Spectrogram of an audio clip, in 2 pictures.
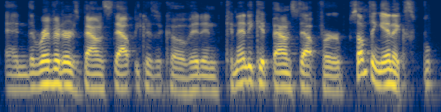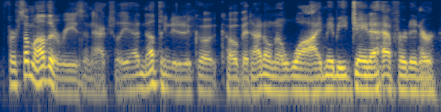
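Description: A man's voice: lowish voice, fast talker, hardly any pauses, fairly bright tone, dull audio. A man hosting a hockey podcast in casual chat, often correcting himself mid-sentence. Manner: rambling, self-correcting.

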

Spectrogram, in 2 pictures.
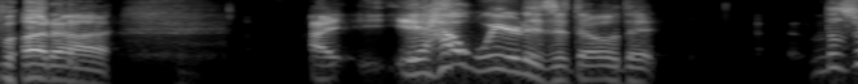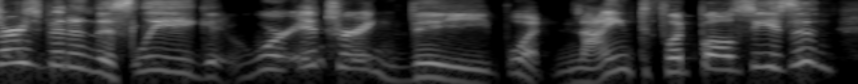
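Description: A man's voice: high voice, sing-song, measured pace, bright, forceful tone, dry recording, poor audio. A man co-hosting a sports podcast in casual chat, with dry, wry humor and frequent restarts.

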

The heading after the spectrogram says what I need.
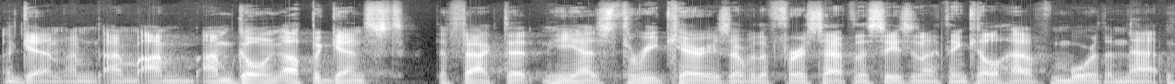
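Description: Speaking quickly in a low, level voice, this man trades casual sports chat on a podcast he co-hosts. He fills his speech with fillers and keeps the tone conversational while firing sharp pushback at his partner.

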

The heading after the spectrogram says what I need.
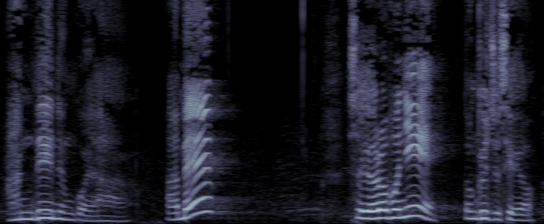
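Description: A woman's voice: on the high side, animated, moderate pace, husky. A woman evangelist preaching a sermon to young people at a camp, with emphatic rhetorical questions and acted-out quotes. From Korea.

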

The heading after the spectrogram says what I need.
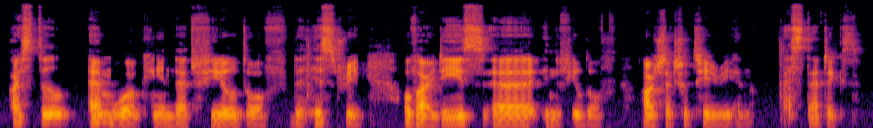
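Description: A man from northeast Belgium, a historian giving a steady, explanatory account in an interview, with some fillers. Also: on the low side. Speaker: intellectual historian, interview guest. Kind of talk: casual interview answers.

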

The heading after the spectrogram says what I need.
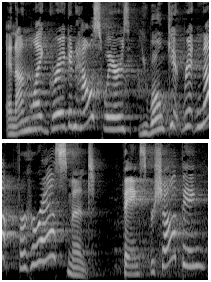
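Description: A woman doing a very high-voiced store announcer over a PA. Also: normal speed, exaggerated voice. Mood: chirpy deadpan. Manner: chirpy announcer patter, deadpan asides. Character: cheery female supermarket announcer, increasingly frazzled. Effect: over a store PA system. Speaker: sketch performer. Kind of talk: live radio sketch comedy. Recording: echoey hall with music behind.

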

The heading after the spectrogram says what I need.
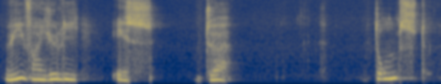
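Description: A woman's voice: medium pitch, drawn-out words, slightly rough. A woman with a Flemish accent voicing a fussy, eager-to-please husband in a told story. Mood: fretful. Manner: soothing, chatty.

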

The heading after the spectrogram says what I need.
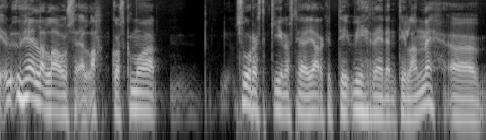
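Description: A man hosting a podcast, asking questions in a lively, playful way during casual discussion. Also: on the low side, no room sound, studio quality.

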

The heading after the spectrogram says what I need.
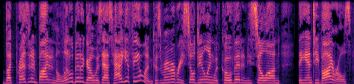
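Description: A woman with a fairly high, expressive voice talks briskly with no echo. She hosts a radio talk show, offering opinionated commentary in a conversational way and speaking directly to her listeners.

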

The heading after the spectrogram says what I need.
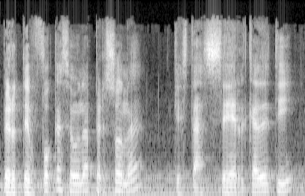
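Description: A man, a podcast guest telling a story in animated conversation, often checking that the listener is following. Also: a little high, a little fast. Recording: music playing under the voice.

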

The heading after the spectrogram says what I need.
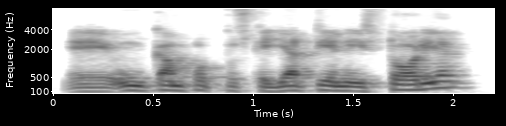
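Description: A man's voice: medium pitch, normal speed. A man co-hosting a casual golf podcast, talking in long rambling sentences full of fillers. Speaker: podcast co-host.

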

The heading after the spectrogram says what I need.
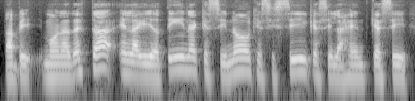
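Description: A man's voice: mid-range voice, normal speed, a little mellow, no room sound. Laid-back Venezuelan man, dry sound. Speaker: podcast co-host. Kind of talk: casual chat.

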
